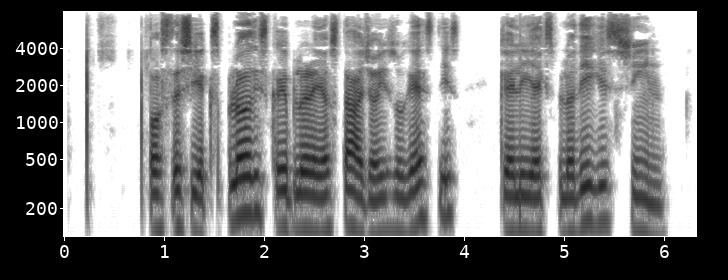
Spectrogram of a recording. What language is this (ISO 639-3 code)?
epo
